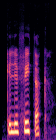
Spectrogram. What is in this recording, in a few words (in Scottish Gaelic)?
"gille-feadaig", gaelic; Faclan Nàdair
